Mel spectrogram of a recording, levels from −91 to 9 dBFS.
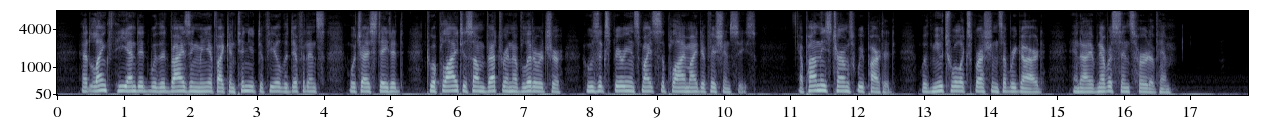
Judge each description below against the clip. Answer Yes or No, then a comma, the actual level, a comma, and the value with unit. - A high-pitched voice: No, medium, 150 Hz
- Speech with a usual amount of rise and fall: No, narrow, 2.3 semitones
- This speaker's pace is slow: No, average, 160 wpm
